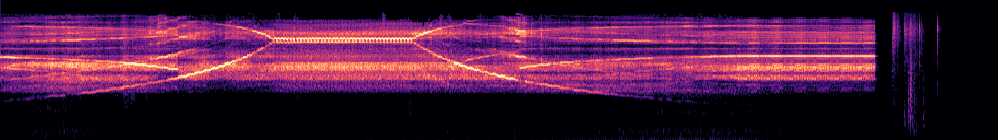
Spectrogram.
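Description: Battery-powered toy jumbo jet airliner playing its electronic jet-engine sound effect: a high whine rising in pitch over a hiss, holding a high tone, then falling again. It cuts off suddenly near the end, and a few light knocks follow.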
